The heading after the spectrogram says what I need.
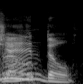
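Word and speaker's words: Jandle: Jandal. J-A-N-D-L-E. Like Vandal, but with a J.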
